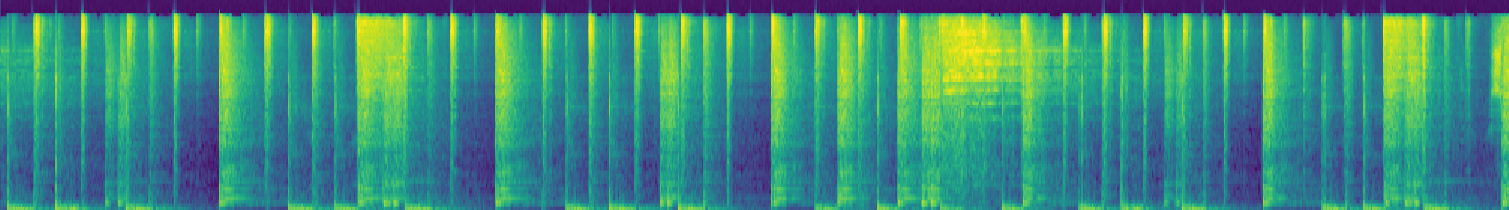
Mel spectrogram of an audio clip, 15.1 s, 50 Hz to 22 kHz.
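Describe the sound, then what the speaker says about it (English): A pre-made drum beat in 6/8 time, not a standard waltz feel, punchy kicks and bright crashing cymbals repeating in a driving pattern, loud and alone for about fifteen seconds. "I pre-made a drum beat, and it's in a 6/8 time signature"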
